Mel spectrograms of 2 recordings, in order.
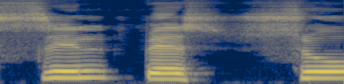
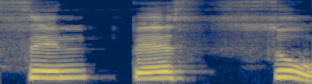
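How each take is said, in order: First: Said in the usual way. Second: সু with a sharp hissing s; hissed s. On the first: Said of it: "এখানে দেখেন". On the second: Shown as a demonstration. Teacher correcting pupils, a hissing সু. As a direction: hiss the s in সু. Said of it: "এটি সিসকি মেরে হবে".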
